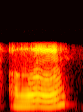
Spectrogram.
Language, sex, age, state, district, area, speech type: Kashmiri, female, 18-30, Jammu and Kashmir, Anantnag, rural, conversation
